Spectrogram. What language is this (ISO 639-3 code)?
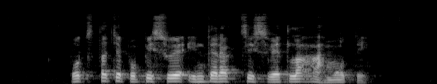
ces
